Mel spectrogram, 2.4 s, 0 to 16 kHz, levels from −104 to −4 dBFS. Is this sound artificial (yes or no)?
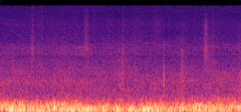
yes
